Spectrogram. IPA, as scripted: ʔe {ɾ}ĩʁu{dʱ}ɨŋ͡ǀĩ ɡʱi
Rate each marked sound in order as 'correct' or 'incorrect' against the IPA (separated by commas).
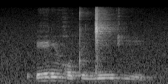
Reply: correct, incorrect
